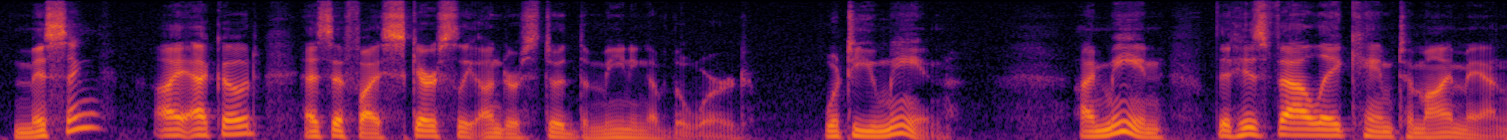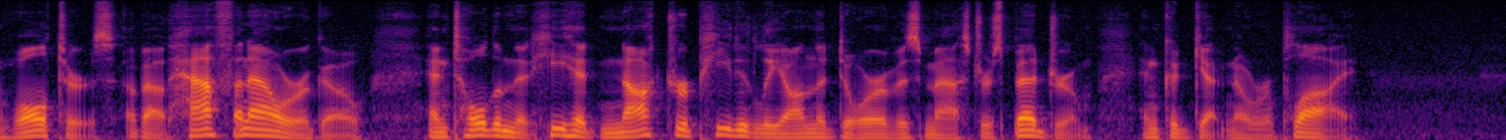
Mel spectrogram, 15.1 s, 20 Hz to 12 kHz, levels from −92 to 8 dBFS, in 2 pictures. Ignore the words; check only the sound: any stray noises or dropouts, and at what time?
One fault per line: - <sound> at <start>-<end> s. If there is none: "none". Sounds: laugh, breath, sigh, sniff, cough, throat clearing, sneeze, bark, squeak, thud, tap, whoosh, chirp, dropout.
none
